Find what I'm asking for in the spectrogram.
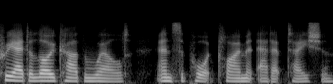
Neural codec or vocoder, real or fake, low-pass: codec, 16 kHz, 0.3 kbps, FocalCodec; fake; 7.2 kHz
